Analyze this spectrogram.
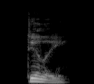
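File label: "dilly", Australian English; pronunciations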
